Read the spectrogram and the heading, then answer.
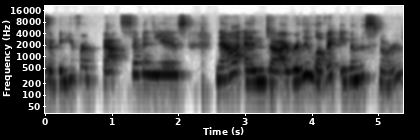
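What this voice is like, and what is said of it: Australian accent. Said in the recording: “From the accent, you can probably tell I'm from Australia”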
